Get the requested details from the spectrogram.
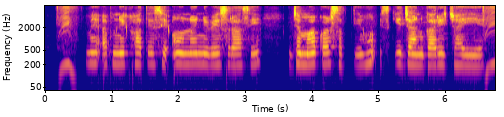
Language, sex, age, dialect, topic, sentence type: Hindi, male, 18-24, Garhwali, banking, question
